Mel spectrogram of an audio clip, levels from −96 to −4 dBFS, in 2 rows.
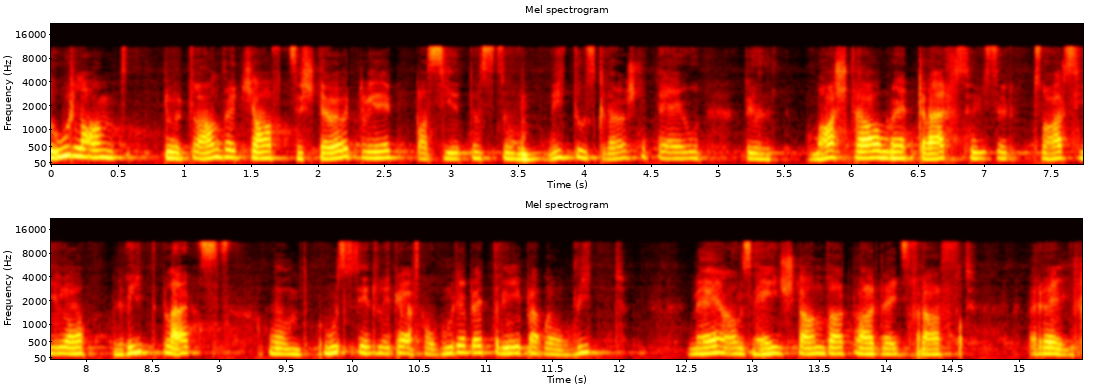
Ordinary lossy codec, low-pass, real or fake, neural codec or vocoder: none; none; fake; codec, 24 kHz, 1.5 kbps, HILCodec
